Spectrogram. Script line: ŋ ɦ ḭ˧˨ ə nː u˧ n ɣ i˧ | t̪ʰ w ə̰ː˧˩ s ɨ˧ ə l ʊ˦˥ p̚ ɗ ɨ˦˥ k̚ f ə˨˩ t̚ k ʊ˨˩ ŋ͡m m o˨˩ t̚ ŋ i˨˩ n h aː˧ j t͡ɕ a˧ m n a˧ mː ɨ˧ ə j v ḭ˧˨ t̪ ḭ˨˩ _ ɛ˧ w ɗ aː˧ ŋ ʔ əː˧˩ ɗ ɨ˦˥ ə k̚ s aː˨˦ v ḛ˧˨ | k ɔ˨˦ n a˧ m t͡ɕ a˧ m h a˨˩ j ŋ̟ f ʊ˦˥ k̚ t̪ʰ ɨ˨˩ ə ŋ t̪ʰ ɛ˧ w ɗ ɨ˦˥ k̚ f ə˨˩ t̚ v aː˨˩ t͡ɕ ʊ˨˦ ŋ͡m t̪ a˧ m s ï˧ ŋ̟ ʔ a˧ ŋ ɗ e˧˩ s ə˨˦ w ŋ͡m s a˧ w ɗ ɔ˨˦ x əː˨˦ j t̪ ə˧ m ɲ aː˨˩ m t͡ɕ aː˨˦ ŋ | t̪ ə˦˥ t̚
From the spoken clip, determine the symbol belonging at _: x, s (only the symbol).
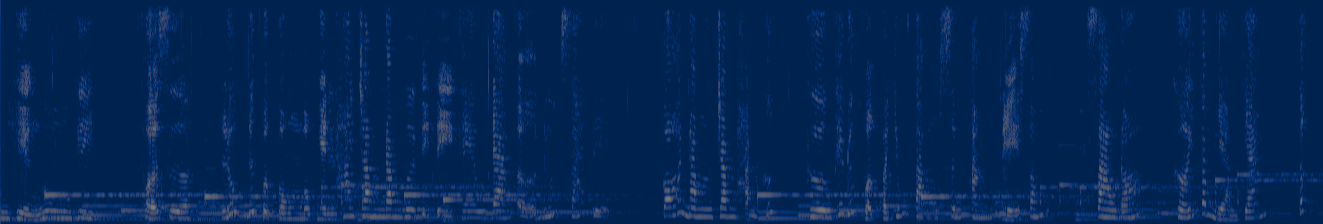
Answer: x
